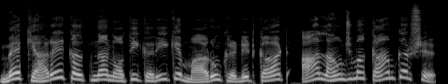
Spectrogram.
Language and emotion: Gujarati, surprised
